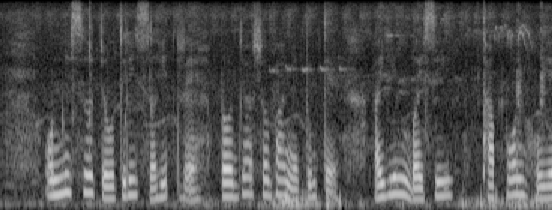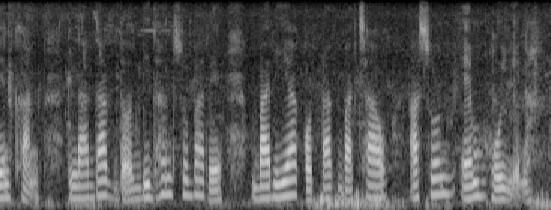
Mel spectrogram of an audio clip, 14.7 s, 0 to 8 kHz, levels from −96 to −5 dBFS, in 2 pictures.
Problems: none marked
